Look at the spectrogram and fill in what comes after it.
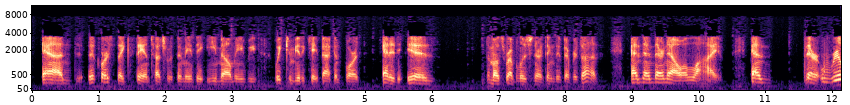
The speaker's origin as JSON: {"language": "English", "country": "United States", "tie": "born there", "said": "I was born in the United States. I'm a U.S. citizen."}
